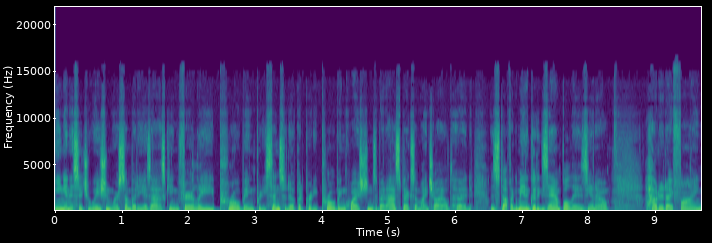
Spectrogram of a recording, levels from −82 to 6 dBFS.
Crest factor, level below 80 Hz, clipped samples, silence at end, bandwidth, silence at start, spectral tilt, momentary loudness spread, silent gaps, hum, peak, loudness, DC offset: 16 dB; -46 dBFS; under 0.1%; 0 s; 16 kHz; 0 s; -4.5 dB/octave; 7 LU; none; none; -4 dBFS; -21 LUFS; under 0.1%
